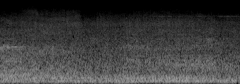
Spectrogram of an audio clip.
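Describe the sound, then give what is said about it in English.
A steady, dense rumble of trucks and heavy cranes dumping debris from Ground Zero, the World Trade Center site, onto barges headed for a landfill on Staten Island, a 24/7 operation; loud and continuous, with no voices and no distinct crashes standing out. “Her apartment is just a few hundred feet from where trucks and cranes dump the debris from Ground Zero onto barges headed for a landfill on Staten Island.”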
